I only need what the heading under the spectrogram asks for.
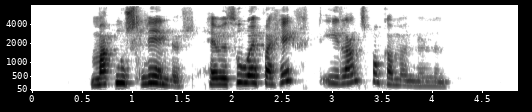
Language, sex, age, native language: Icelandic, female, 60-69, Icelandic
